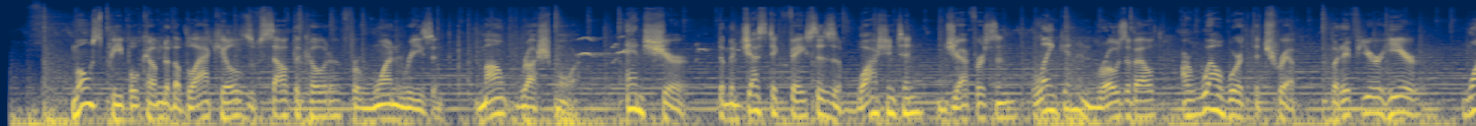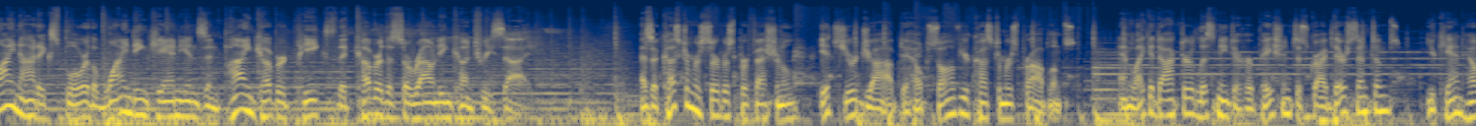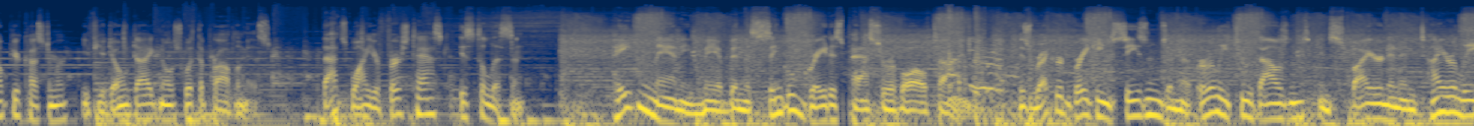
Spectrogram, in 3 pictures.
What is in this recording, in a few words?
Narration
